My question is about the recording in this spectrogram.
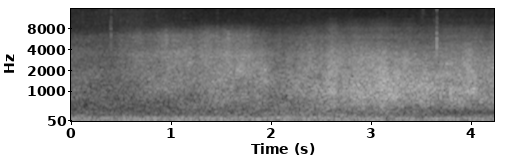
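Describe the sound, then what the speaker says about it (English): A KLM Boeing 737-800 arriving from Brussels at Amsterdam Schiphol roars steadily overhead as a broad, loud jet rumble that swells slightly toward the end, with no voices. "This is KLM flight 1704 arriving from Brussels. It's a 737-800."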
